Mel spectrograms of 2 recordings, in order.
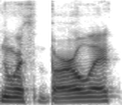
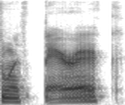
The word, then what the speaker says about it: North Berwick: Also, it's in what looks like North Berwick, but it's North Berwick.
